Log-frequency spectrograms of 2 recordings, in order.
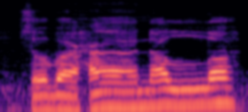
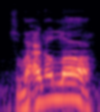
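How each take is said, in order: First: The phrase is said slowly and deliberately. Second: The phrase is said very quickly. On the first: "kalau dia ajar kita zikir subhanallah tiga puluh tiga tu" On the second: "Kita baru lima belas, dia dah habis tiga puluh tiga"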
